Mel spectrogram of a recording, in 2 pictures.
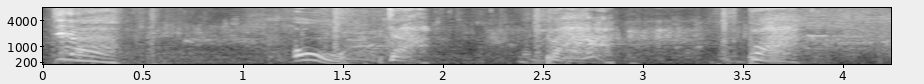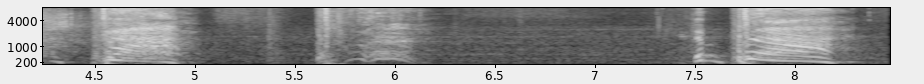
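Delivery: high sharp attack grunts; melee effort shouts. Pretend. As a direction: yell with each swing. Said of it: "making the sounds".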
